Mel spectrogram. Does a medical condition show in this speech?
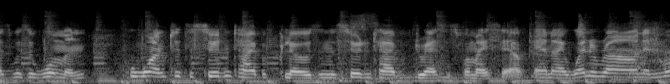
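No.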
